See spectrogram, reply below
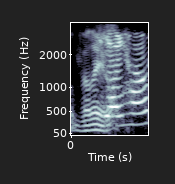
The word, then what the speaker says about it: Viejo: That's Post Office Box 3000, Mission Vallejo. – Viejo, yeah, Viejo. It's V-I-E-J-O. It's not pronounced the way it is.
